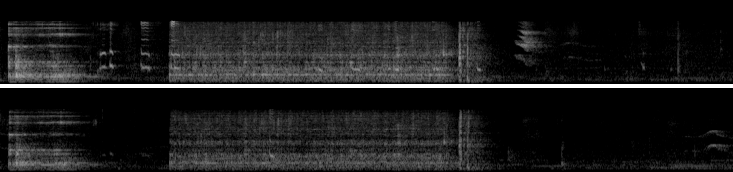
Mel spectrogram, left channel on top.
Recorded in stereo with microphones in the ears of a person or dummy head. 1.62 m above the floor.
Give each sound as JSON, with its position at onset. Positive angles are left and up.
{"t": 0.1, "sound": "dishes clattering", "side_deg": 60, "distance_m": 3.5}
{"t": 1.7, "sound": "boiling", "side_deg": 50, "distance_m": 2.5}
{"t": 4.6, "sound": "snoring", "side_deg": 25, "distance_m": 2.0}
